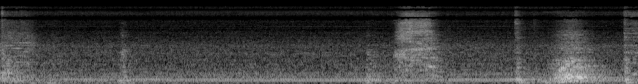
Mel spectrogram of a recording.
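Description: Mori Seiki ZT1500Y CNC turning centre running, a steady low hum from its drives while the tool turret traverses and indexes. Short hissing rushes come about four seconds in and again near the end.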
